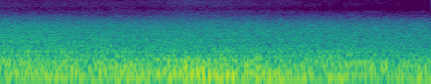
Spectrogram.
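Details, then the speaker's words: Honda Beat FI scooter after engine teardown and rebuild for clattering from late oil change, suspected worn cylinder: even low putter at idle, no ticking or tapping as before; normal idle. "Ini nyalain dulu ya. Halus ya suaranya ya. Udah nggak ada suara teketek-teketek kayak sebelum dibongkar."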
